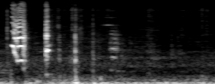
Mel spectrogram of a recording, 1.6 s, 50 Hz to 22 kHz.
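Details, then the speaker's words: VW T4 clutch pedal: two or three sharp high squeaks as the pedal moves; owner suspects something cracked or broken, cause not confirmed. "That's a bit better already. Still a bit of a squeak. Yeah, something's cracked there."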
